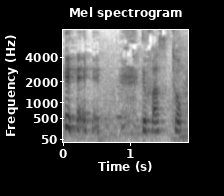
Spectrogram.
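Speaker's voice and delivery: words slowed and broken up by laughter; slow giggling delivery; laughing. Real, not acted. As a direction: laugh while recalling it, drawing the words out. Laughing through retold thought.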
